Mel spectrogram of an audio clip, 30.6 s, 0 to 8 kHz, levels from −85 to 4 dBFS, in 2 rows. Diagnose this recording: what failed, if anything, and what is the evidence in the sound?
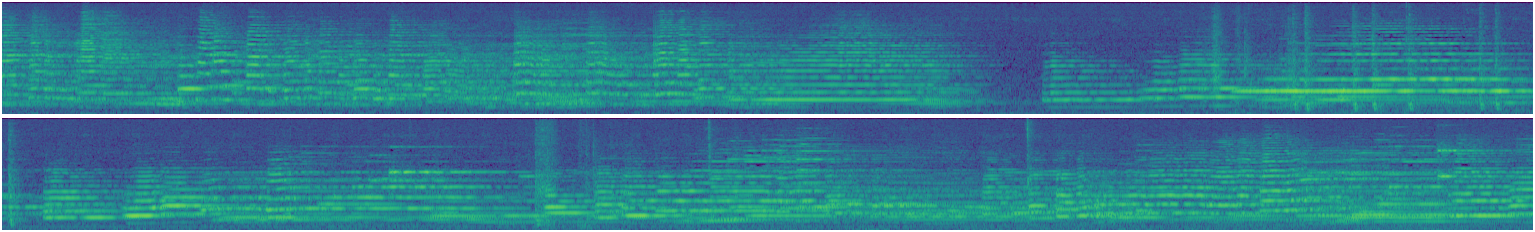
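Nothing failed here: I listened all the way along and there's nothing in the sound that points to a problem at any stage, so there's no diagnosis to make.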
